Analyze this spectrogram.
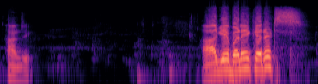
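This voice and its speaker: A man teaching history as a story in a casual, affectionate way. He acts out the figures' lines in quick asides and keeps asking his students whether they have understood. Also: on the high side, sing-song, a bit bright. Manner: keeps checking if students follow, affectionate, addresses them as kids.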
